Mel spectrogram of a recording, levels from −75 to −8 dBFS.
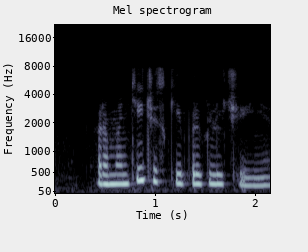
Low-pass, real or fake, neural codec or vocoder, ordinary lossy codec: none; real; none; none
